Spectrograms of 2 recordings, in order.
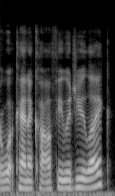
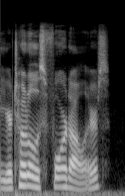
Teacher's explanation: the intonation questions rising, statements falling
